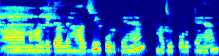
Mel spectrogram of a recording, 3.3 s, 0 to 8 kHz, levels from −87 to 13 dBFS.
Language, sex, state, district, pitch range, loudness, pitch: Hindi, female, Bihar, Sitamarhi, 190-200 Hz, -22 LUFS, 195 Hz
